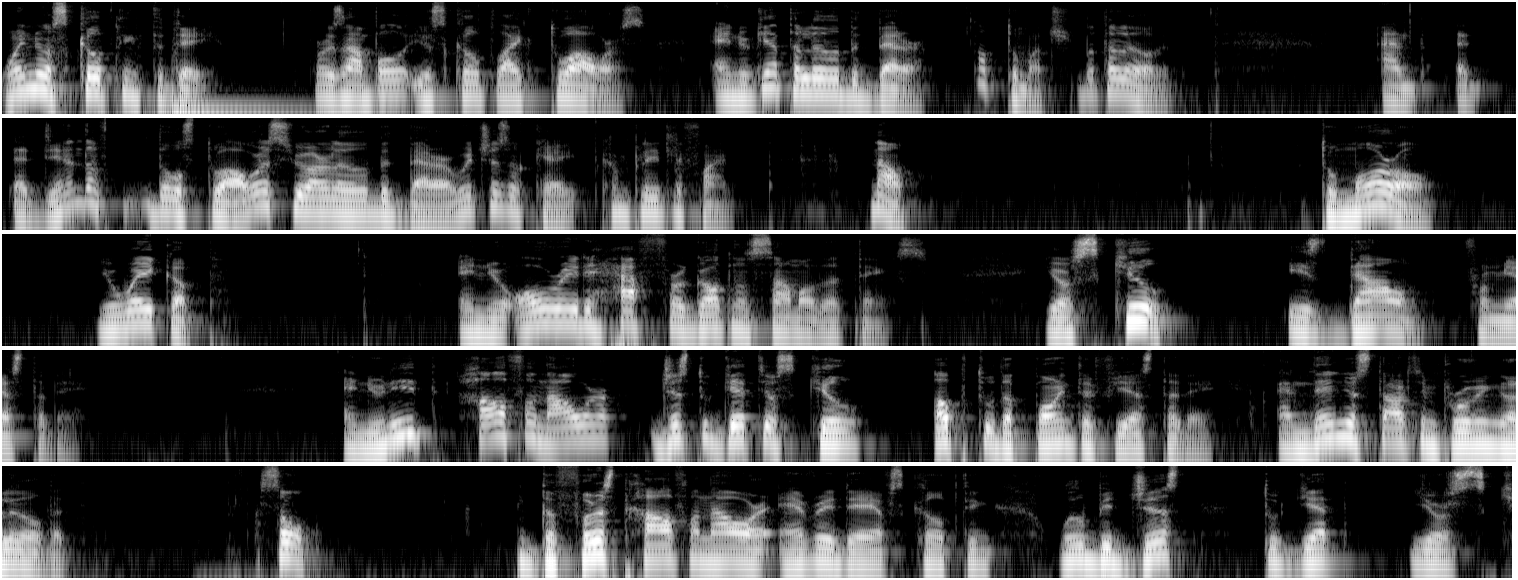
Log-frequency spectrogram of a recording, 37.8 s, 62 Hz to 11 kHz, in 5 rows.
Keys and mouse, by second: 11.4 ctrl+space.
